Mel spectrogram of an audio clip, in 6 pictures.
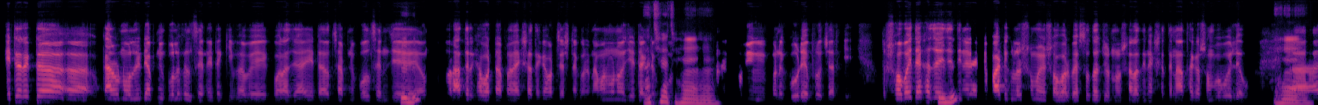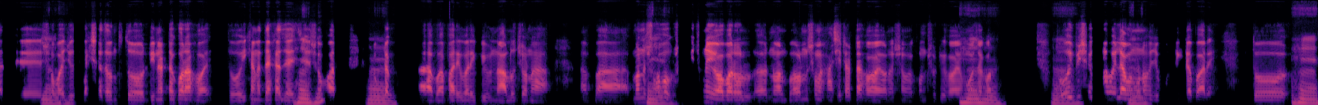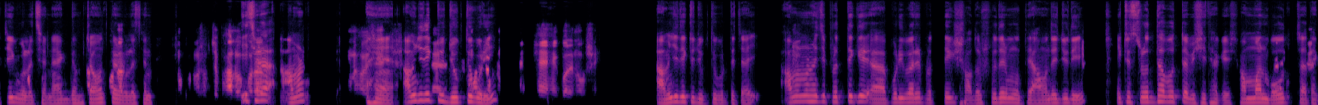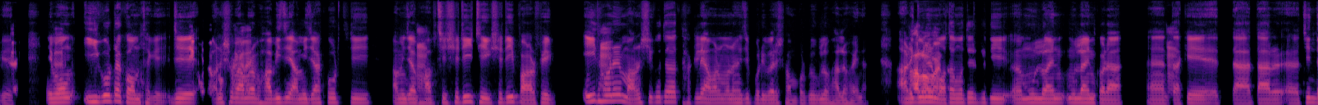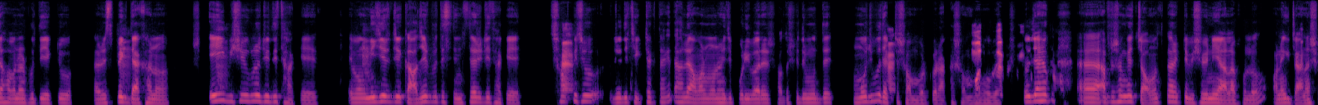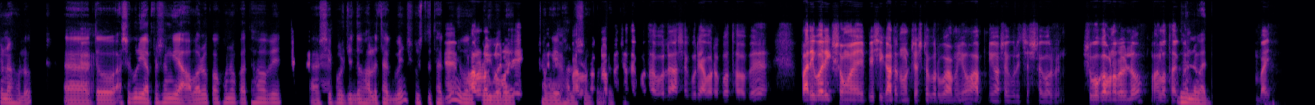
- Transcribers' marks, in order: static; in English: "already"; in English: "good approach"; in English: "particular"; in English: "overall"; "ঠিক" said as "টিক"; in English: "bonding"; other background noise; unintelligible speech; unintelligible speech; tapping; other noise; in English: "ego"; in English: "Ego"; in English: "perfect"; in English: "respect"; in English: "sincerity"; unintelligible speech; distorted speech
- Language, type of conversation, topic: Bengali, unstructured, পরিবারের সঙ্গে সম্পর্ক ভালো রাখতে আপনি কী কী অভ্যাস করেন?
